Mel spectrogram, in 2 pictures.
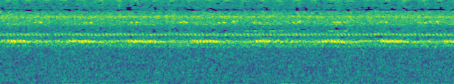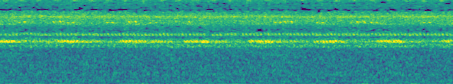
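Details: Crickets in the evening around a deck where a small chihuahua puppy rests; an unbroken series of evenly spaced chirps plus a faint, rapid high-pitched trill, set against steady low-frequency background noise.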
